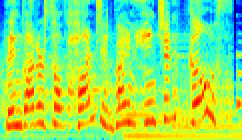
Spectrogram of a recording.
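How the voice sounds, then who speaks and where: A woman's voice: very high voice, normal speed, a bit bright, in a large hall, soft background music. A woman playing a young traveler heroine in a fantasy video game, delivering scripted dialogue. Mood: speculative.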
